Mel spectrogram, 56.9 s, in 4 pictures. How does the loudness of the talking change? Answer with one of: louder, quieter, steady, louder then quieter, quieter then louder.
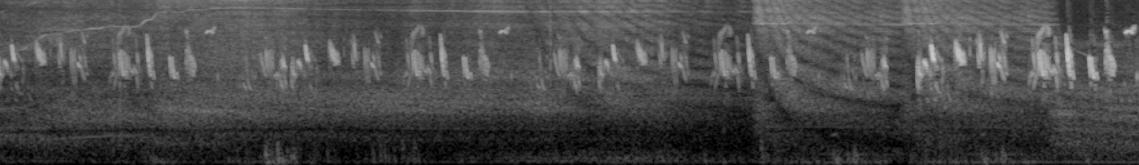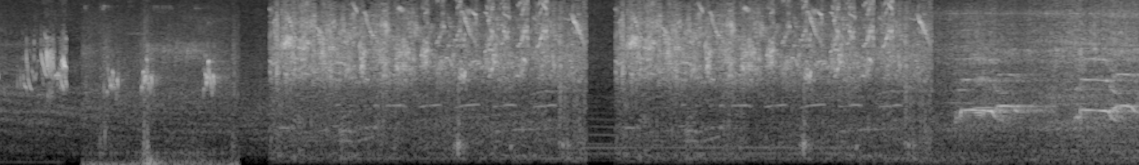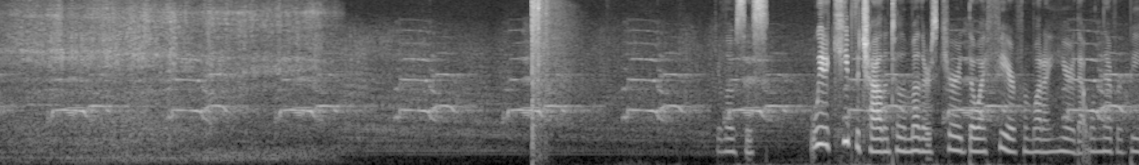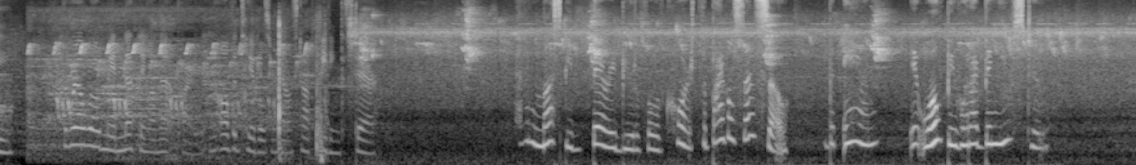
quieter then louder.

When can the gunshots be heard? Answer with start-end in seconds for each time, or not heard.
35.1-35.8.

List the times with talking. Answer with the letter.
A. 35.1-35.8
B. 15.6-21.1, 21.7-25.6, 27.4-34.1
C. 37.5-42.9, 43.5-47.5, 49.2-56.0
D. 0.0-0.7
C.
